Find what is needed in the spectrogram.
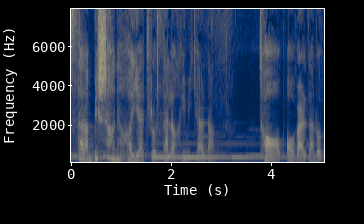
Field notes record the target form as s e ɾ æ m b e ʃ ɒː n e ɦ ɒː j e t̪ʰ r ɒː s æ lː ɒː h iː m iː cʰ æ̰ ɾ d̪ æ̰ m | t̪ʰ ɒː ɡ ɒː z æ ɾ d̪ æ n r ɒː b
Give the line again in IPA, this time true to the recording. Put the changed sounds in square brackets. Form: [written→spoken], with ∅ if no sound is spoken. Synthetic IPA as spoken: s [e→æ] ɾ æ m b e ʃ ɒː n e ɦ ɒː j [e→æ] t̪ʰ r ɒː s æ [lː→l] ɒː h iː m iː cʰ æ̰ ɾ d̪ æ̰ m | t̪ʰ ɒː [ɡ→b] ɒː [z→v] æ ɾ d̪ æ n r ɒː b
